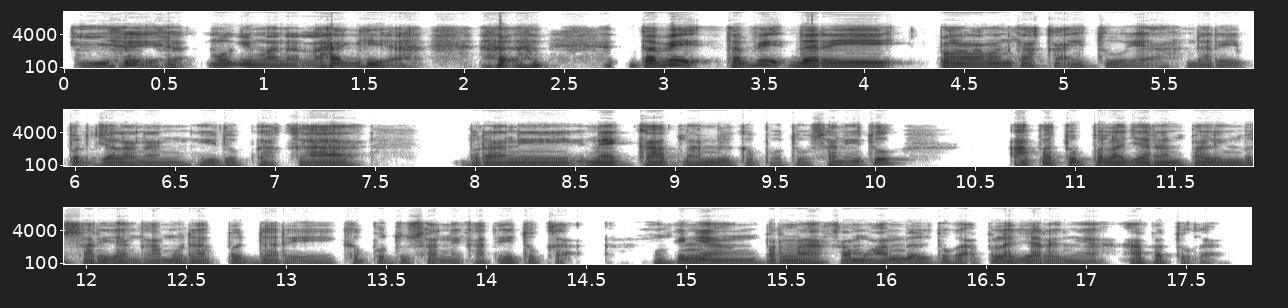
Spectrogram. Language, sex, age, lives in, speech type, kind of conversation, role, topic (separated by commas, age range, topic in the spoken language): Indonesian, male, 35-39, Indonesia, conversation, podcast, host, Menurutmu kapan harus main aman dan kapan harus nekat?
